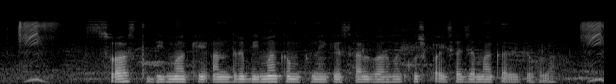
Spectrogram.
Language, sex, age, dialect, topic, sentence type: Bhojpuri, male, 25-30, Western, banking, statement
